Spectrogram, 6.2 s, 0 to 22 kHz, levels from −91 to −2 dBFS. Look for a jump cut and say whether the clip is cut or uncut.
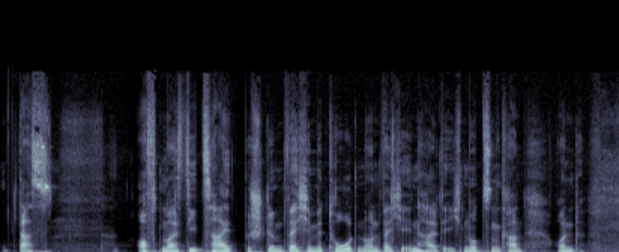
cut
